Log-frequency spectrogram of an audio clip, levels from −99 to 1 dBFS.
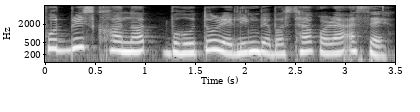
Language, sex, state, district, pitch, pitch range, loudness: Assamese, female, Assam, Kamrup Metropolitan, 255 Hz, 235-275 Hz, -13 LUFS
